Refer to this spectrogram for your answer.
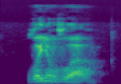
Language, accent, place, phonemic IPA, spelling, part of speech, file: French, France, Lyon, /vwa.jɔ̃ vwaʁ/, voyons voir, interjection, LL-Q150 (fra)-voyons voir.wav
- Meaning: let's see, let me see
